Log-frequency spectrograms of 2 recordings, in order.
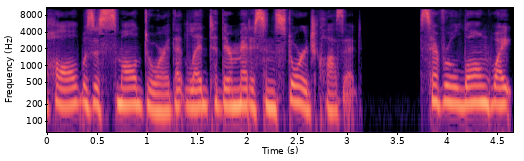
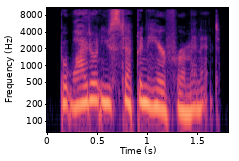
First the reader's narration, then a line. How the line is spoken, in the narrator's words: she said calmly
